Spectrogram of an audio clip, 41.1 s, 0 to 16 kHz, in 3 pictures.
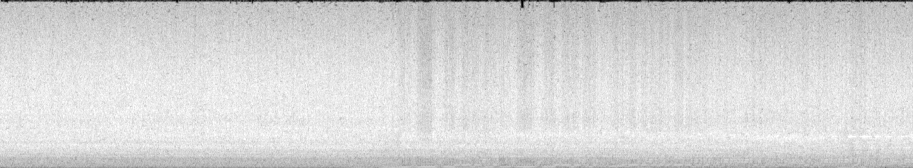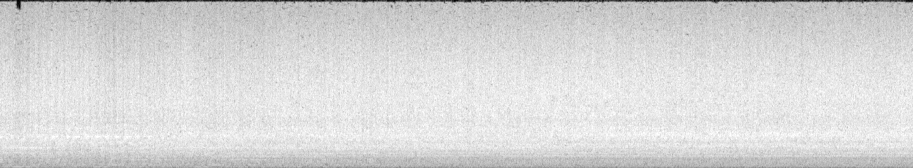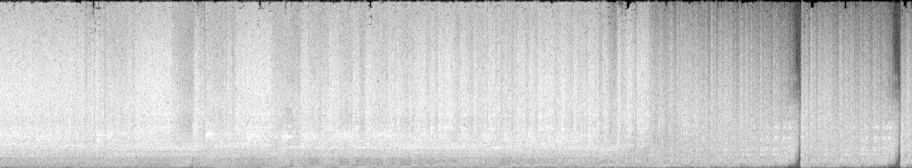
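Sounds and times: harsh distorted noise music: 0:00.0 - 0:41.0
throbbing low pulse: 0:05.1 - 0:19.5, 0:30.3 - 0:38.1.

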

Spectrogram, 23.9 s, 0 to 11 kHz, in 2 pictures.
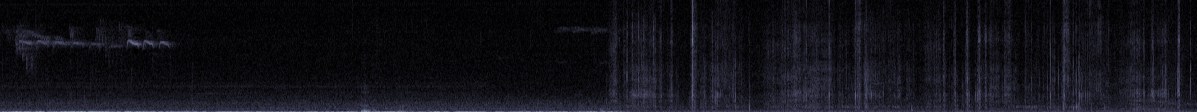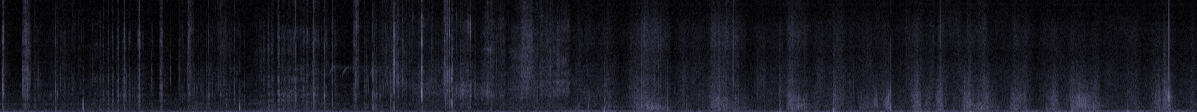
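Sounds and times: low rumble: 0:00.0 - 0:06.2
knife scraping wood: 0:06.1 - 0:23.8.

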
